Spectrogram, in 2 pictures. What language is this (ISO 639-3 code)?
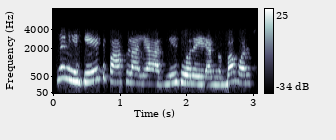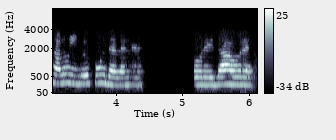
tam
